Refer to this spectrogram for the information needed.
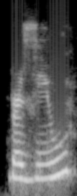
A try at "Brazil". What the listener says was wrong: So you kind of make a U with your mouth, but you don't want to do that. So you want to think of the L sound.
